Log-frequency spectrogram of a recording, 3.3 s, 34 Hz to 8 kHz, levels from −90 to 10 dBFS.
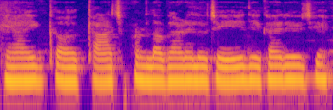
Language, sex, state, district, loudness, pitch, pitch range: Gujarati, male, Gujarat, Gandhinagar, -12 LUFS, 150 Hz, 145-155 Hz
